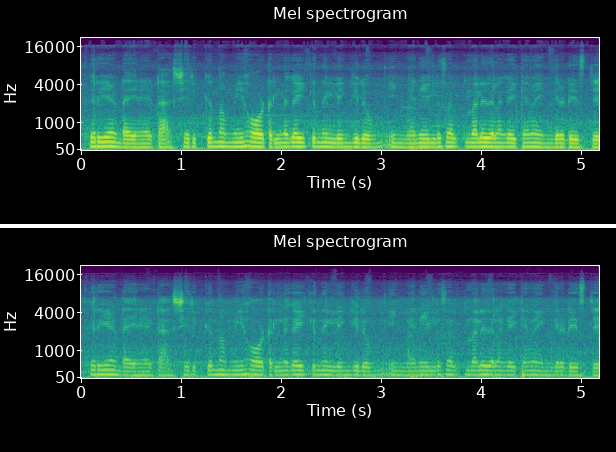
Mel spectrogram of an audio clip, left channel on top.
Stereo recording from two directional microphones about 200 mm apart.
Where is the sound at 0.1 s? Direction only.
20° left (ahead or behind).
